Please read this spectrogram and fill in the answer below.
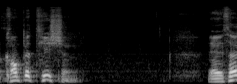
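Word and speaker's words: competition: このコンペティション、最初のアクセント、第一アクセントはですね、コンペティションなんですね。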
